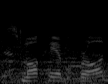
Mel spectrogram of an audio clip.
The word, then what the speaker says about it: smørrebrød: gonna need you to help me pronounce it again. Smørrebrød. Smørbrød here.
